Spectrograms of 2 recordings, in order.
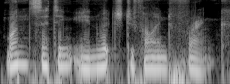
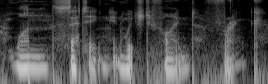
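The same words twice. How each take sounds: First: Said in the usual way. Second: Slow whispered repeat of the clue. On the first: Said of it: "repeats the clue in a whisper". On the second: Real, not acted. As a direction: whisper it slowly to yourself.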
